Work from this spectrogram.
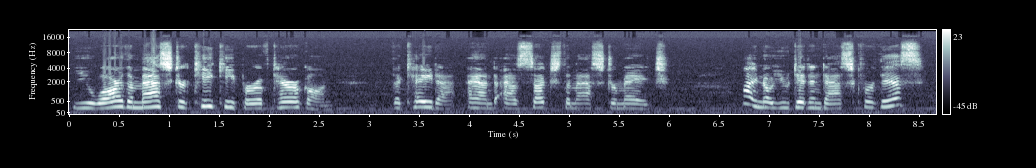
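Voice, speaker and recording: A woman playing an earnest mage mother in a fantasy audio drama, speaking in a measured, solemn way. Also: mid-range voice, a little hiss or hum, close to an everyday voice, rough recording. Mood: firm, insistent. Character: earnest instructing mage mother, gently admonishing.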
